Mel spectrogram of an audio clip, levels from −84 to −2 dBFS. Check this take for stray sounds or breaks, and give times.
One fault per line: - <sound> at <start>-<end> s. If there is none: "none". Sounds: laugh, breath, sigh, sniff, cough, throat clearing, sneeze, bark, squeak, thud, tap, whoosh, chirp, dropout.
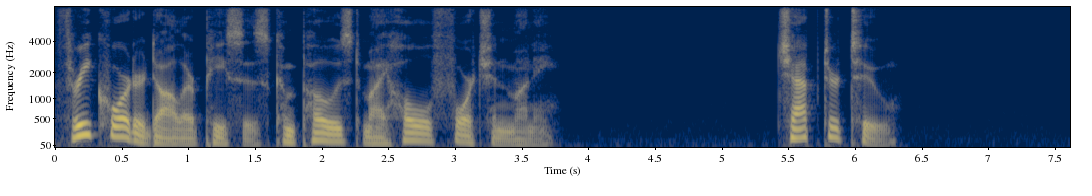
none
